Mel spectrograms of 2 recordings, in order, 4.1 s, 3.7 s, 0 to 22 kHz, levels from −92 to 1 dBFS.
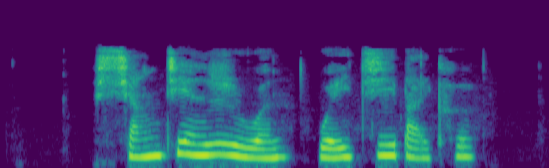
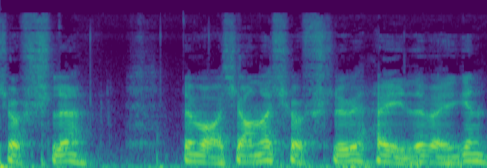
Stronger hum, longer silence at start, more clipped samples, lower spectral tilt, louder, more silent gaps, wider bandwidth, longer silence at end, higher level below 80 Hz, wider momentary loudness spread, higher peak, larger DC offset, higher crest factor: neither; first, 0.7 s vs 0 s; neither; second, -4.5 dB/octave vs -6.5 dB/octave; first, -19 LUFS vs -23 LUFS; neither; second, 8 kHz vs 16.5 kHz; first, 0.55 s vs 0 s; second, -60 dBFS vs -40 dBFS; first, 12 LU vs 5 LU; about the same, -6 dBFS vs -6 dBFS; neither; about the same, 14 dB vs 16 dB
